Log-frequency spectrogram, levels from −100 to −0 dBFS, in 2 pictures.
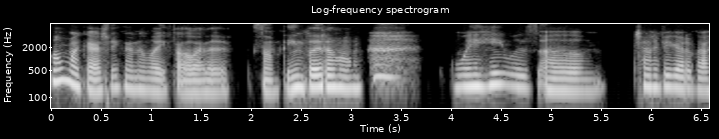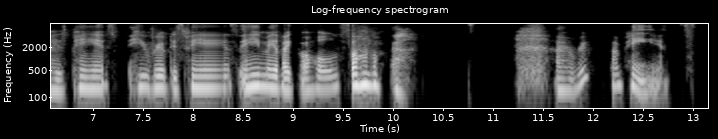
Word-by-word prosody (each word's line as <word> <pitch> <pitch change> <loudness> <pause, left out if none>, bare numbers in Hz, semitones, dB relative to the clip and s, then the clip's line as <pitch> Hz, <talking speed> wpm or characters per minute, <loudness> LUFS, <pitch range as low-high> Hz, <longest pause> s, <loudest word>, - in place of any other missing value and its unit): Oh 255 +1 +6
my 225 -7 +5
gosh, 150 -4 +2
we're 175 +1 -4
gonna, 165 -3 -2
like, 145 0 -2
fall 135 - +1
outta 135 +1 -1 0.2
something, 150 +5 +1
but, 180 +1 +6
um 175 -1 +4 0.9
when 185 +1 +3
he 205 +3 +4
was, 180 -4 -4
um, 150 +1 -1 0.3
trying 185 -2 0
to 180 - +1
figure 180 -1 +2
out 165 - +2
about 150 -2 -2
his 145 0 -7
pants 170 +1 -4
he 180 0 -6
ripped 175 -1 -3
his 155 - -8
pants, 170 0 -3
and 175 - 0
he 195 +1 +4
made, 180 -3 +1
like, 155 -1 +1
a 145 +2 -2
whole 165 +2 -5
song 200 +2 +5
about 155 -6 -5 1.5
I 155 - -4
ripped 215 - -9 0.2
my 190 - -6
pants. 155 -10 -8
170 Hz, 175 wpm, -22 LUFS, 150-185 Hz, 1.5 s, Oh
